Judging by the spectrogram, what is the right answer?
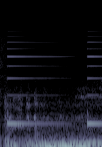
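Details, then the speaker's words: VW Jetta restarted after a new battery install and a steering-wheel code-clear procedure. Two clean chimes ring over a low engine rumble as the dash self-checks; all warning lights clear. "Everything lights up, goes through all the checks. Boom. All of your lights are clear."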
